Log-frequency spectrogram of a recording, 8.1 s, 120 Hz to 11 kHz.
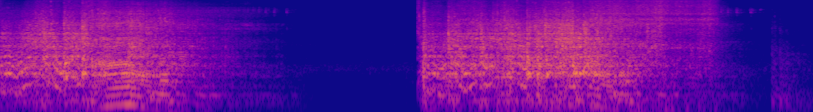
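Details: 1959 Studebaker Lark, 259 V8, sitting 36 years. After cracked spark plug wires were replaced, two long cranking bursts with an even chug near three per second fade without catching. Owner suspects the plugs, not confirmed.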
